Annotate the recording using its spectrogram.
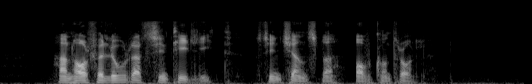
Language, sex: Swedish, male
